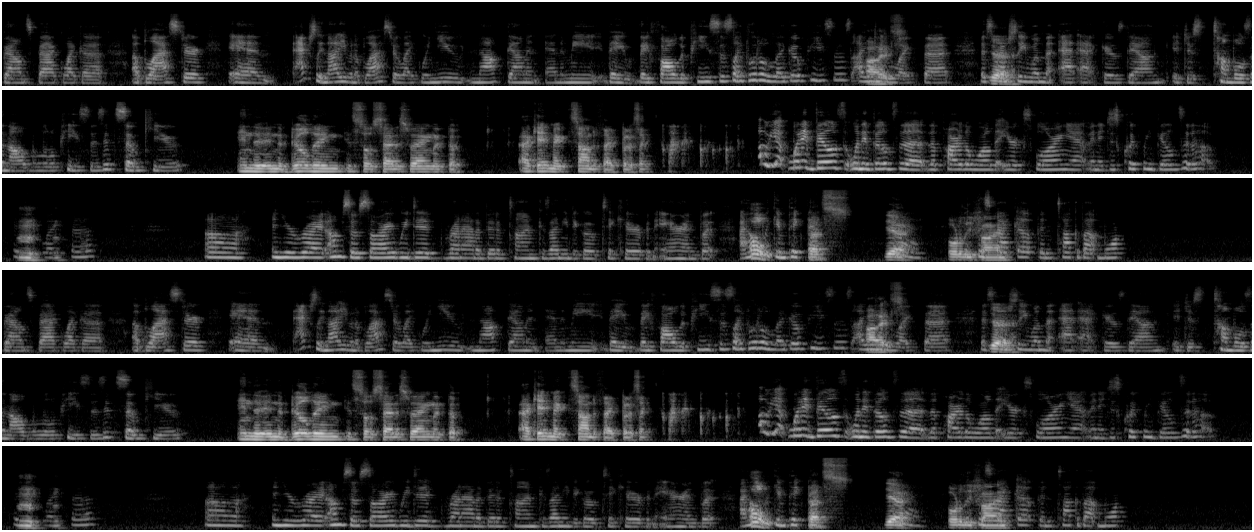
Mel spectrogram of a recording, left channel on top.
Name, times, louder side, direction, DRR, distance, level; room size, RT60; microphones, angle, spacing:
voice 1, 0.0-14.3 20.1-24.6 25.4-25.9 27.0-33.2 33.9-34.2 34.6-36.2, left 2 dB, 70° left, 2.5 m, -33 dB
voice 2, 14.8-17.1 17.7-19.4 25.1-25.6 32.5-32.6 33.1-33.4 33.8-34.1 34.5-35.0, right 2 dB, 5° right, 1.6 m, -24 dB
10.0 x 3.7 x 3.0 m
head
